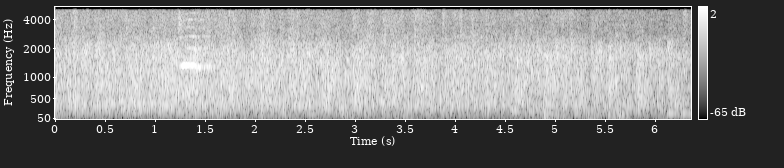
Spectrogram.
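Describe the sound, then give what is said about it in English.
Steady, dense applause from a crowd, a round of applause for costumed performers, fills the whole stretch, a continuous wash of clapping at even volume with no voices standing out. “So I think we can give them all a round of applause, first of all.”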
